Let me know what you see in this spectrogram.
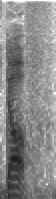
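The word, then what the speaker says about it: Dubh: Dub also is pronounced with a V RF. Duff.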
